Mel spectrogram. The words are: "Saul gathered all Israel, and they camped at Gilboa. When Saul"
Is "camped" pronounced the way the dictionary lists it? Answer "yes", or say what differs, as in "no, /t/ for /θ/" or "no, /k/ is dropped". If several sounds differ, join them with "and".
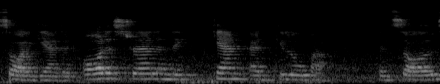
no, /t/ is dropped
